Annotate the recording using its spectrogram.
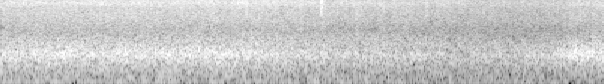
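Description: Wind blowing: a steady rushing noise that swells near the start and again at the end.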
